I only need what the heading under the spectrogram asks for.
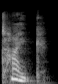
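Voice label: "tike", British English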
